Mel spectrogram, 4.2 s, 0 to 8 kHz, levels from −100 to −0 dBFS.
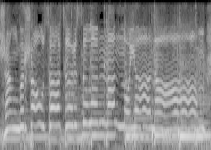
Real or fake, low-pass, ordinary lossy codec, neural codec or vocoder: real; 7.2 kHz; none; none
